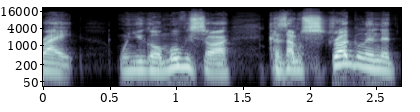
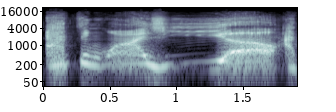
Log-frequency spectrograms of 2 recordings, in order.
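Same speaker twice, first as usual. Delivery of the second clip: amazed-sounding voice. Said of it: "where I go".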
